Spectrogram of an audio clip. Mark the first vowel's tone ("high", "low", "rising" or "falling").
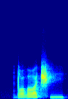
low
